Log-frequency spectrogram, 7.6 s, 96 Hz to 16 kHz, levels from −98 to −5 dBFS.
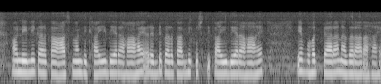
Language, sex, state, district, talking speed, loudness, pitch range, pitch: Hindi, female, Andhra Pradesh, Anantapur, 150 wpm, -26 LUFS, 180-195 Hz, 190 Hz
